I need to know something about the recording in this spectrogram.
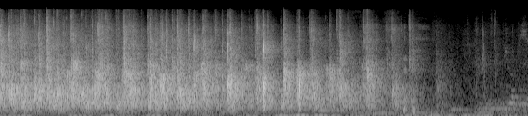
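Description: A crowd claps and cheers in a large room.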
